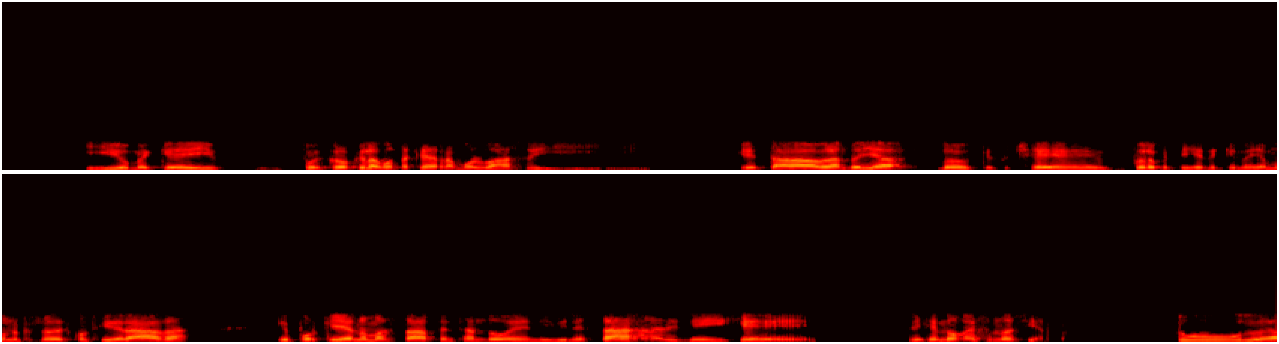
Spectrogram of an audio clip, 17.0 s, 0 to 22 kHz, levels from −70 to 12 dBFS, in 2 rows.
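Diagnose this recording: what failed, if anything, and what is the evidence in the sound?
G.729 codec, throughout: a codec-stage fault. The speech is confined to about 300 Hz to 3.7 kHz and sounds rough and synthetic, as the 8 kbit/s coder rebuilds it from a filter, pitch and sparse pulses.

VoIP packet loss concealed by the speech codec, a network-stage fault, at 3.94–4.05, 5.93–6.25, 12.68–12.97 and 14.85–14.99 s. The speech is stretched into a buzzy tone or coloured noise that fades as the decoder extrapolates across missing frames.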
